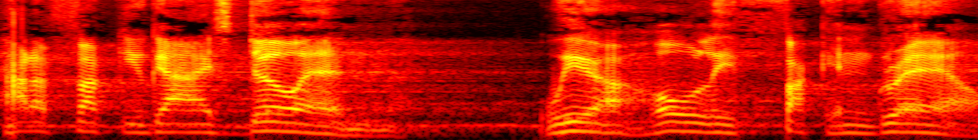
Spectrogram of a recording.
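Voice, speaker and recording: A man shouting in a put-on character voice, medium in pitch, at a fairly slow pace. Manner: screaming.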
